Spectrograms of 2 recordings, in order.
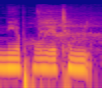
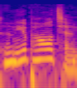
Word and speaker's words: Neapolitan: And then I started in the fourth and final Elena Ferrante Neapolitan novel. I said that wrong. – Neapolitan.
